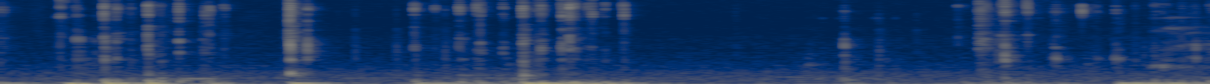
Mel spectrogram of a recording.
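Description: Typing on a computer keyboard: short runs of quick keystrokes broken by brief pauses, with a quieter stretch of about a second before a few more keystrokes near the end.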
